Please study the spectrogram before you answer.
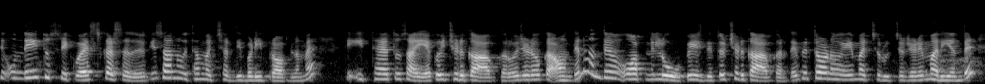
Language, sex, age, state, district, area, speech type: Dogri, female, 45-60, Jammu and Kashmir, Reasi, urban, spontaneous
